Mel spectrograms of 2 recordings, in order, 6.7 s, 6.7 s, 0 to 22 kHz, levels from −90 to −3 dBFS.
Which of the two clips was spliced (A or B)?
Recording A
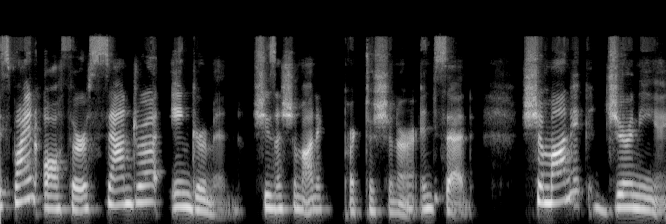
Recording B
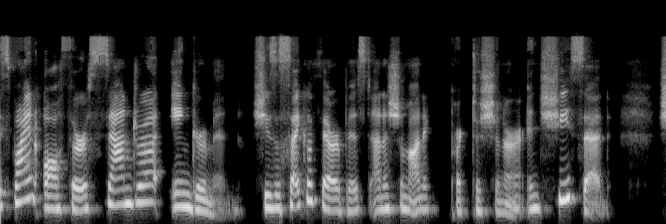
A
